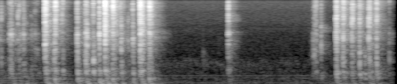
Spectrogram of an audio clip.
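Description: Bare fingertips type on a black, full-size, hollow-bodied plastic Microsoft wireless ergonomic keyboard resting on a desk, while the mouse beside it stays untouched. Quick runs of bright, clacky keystrokes fill the first second and a half, then stop for a pause broken by a single tap, before another burst of typing resumes at the end.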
